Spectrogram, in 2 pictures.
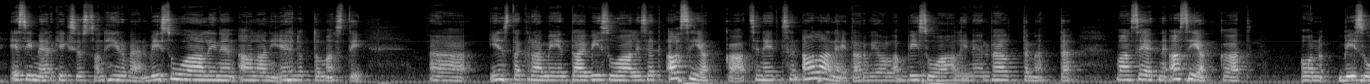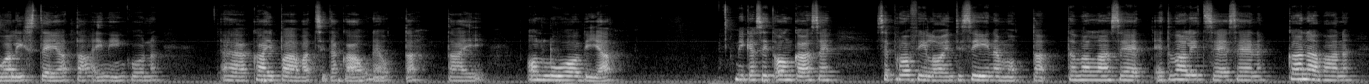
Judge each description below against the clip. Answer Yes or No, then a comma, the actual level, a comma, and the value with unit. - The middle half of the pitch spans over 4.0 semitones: No, narrow, 2.4 semitones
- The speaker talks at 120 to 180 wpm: No, average, 105 wpm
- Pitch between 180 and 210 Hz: Yes, high, 190 Hz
